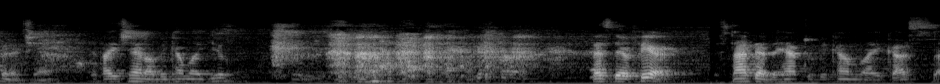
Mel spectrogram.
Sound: laughter

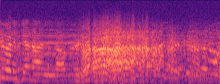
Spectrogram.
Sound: laughter

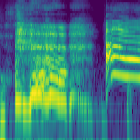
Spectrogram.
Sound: laughing

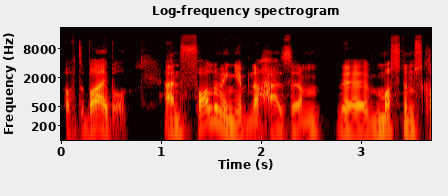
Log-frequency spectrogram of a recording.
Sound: speaking foreign language

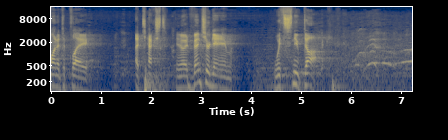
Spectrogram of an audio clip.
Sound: laughter

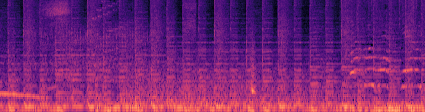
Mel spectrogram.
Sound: alarm sound effect; rocket launch sound effect

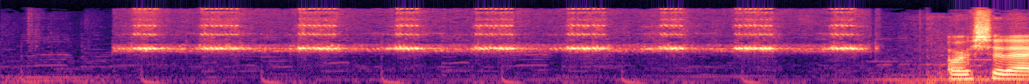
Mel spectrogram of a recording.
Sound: crickets chirping

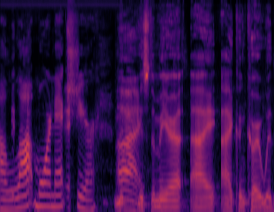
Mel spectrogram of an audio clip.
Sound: laughter

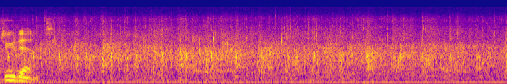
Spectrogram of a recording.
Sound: audience applauding

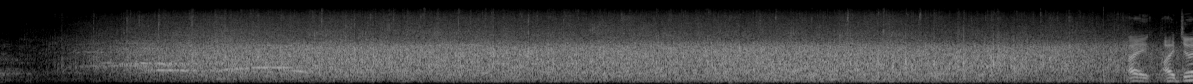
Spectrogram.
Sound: applause

